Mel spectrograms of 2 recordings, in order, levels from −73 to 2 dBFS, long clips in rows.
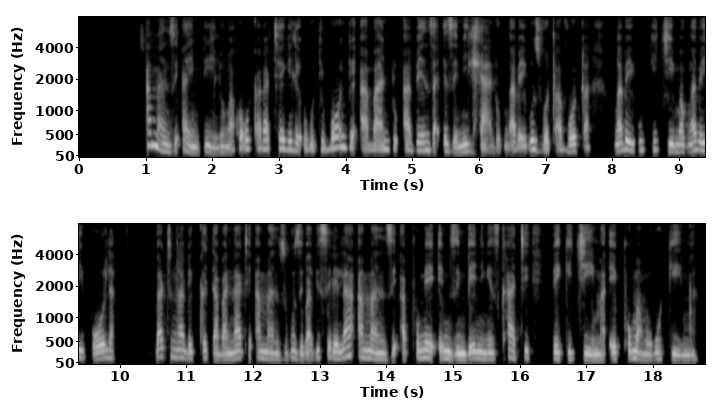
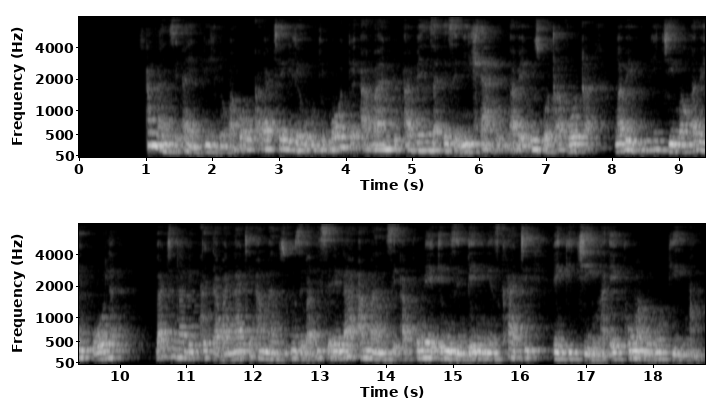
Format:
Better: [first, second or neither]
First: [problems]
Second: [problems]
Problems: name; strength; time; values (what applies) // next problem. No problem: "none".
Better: first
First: none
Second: room echo; dies away in 1 s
